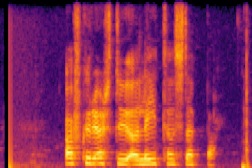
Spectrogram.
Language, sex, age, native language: Icelandic, female, 14, Icelandic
